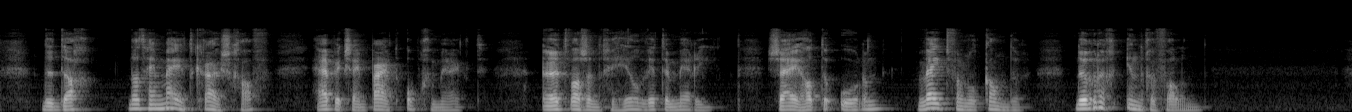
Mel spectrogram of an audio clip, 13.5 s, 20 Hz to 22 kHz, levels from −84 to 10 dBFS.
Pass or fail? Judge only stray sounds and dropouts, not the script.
pass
